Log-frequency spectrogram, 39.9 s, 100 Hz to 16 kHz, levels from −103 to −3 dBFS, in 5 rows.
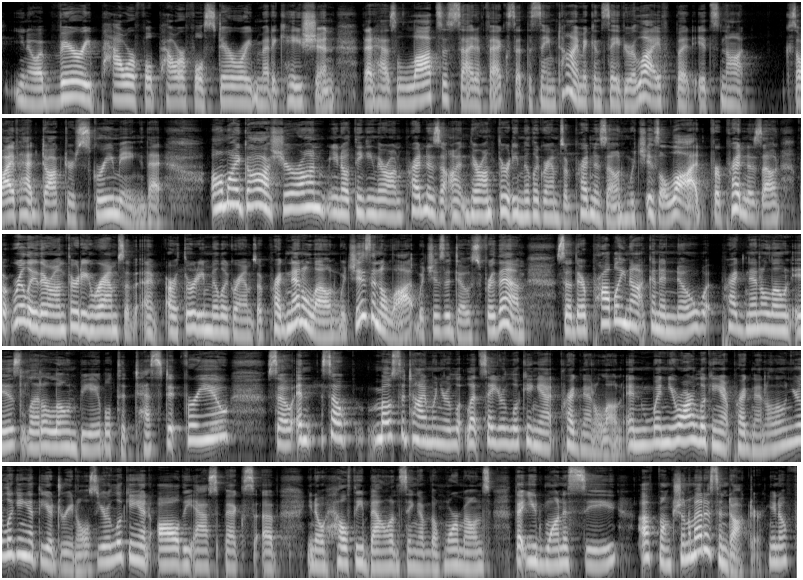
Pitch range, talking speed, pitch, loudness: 175-235 Hz, 220 wpm, 200 Hz, -24 LUFS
